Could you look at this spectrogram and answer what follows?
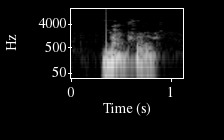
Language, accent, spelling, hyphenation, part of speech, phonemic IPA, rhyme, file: English, Southern England, macro, ma‧cro, adjective / noun / verb, /ˈmæk.ɹəʊ/, -ækɹəʊ, LL-Q1860 (eng)-macro.wav
- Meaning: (adjective) 1. Very large in scale or scope 2. Clipping of macrobiotic; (noun) 1. Clipping of macroeconomics 2. Clipping of macromanagement 3. Clipping of macronutrient 4. Clipping of macrophile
